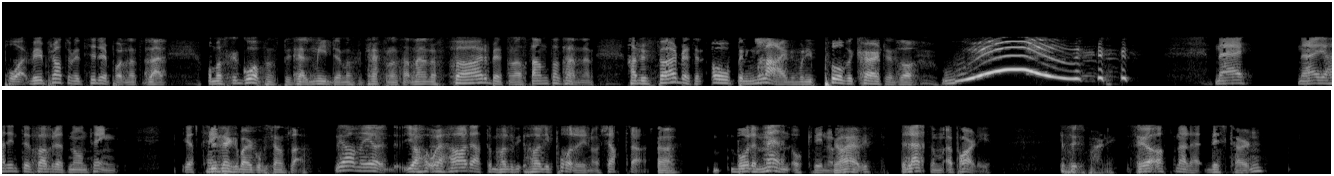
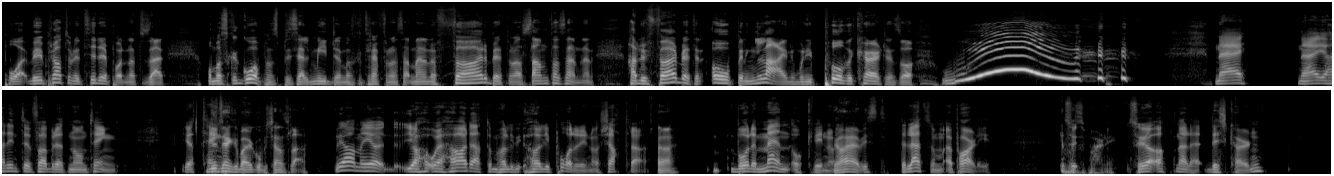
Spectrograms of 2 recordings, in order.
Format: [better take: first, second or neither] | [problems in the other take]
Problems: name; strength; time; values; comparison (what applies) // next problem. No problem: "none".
second | garbled, watery; badly; nothing above 3.5 kHz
